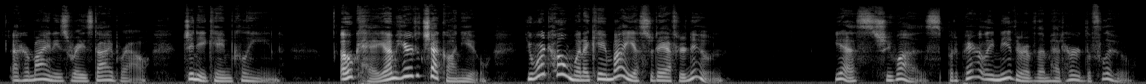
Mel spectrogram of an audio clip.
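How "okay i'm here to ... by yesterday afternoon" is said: brisk upbeat. Acted. Ginny confesses checking in.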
